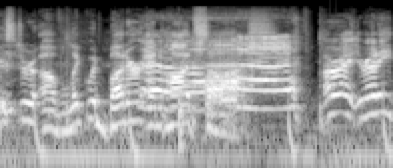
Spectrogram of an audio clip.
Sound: groans

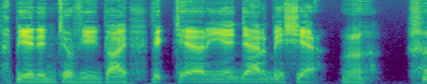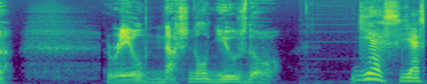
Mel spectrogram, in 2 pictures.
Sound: grunt

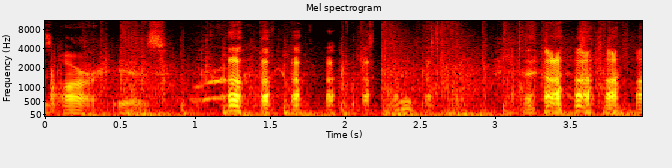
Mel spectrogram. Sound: laughing

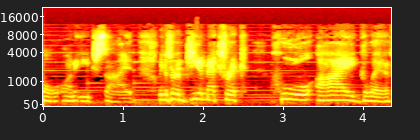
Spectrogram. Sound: none

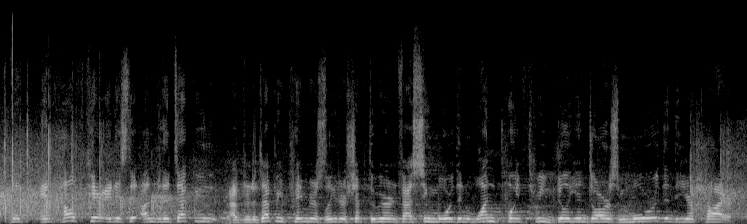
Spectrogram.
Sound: applause

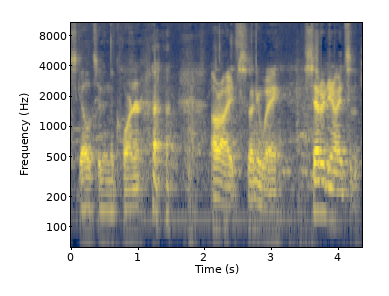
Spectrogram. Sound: giggles

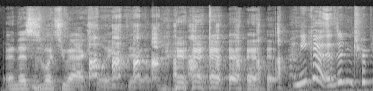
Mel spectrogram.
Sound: chuckles; laughs

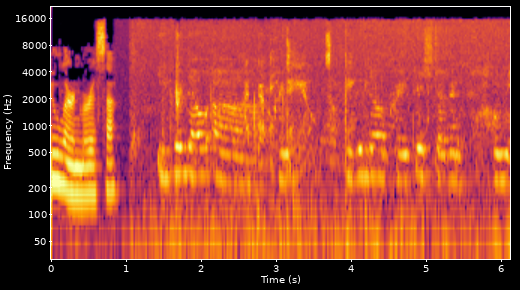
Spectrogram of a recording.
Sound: whispering

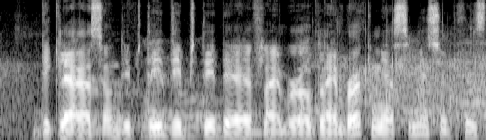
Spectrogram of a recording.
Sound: applause

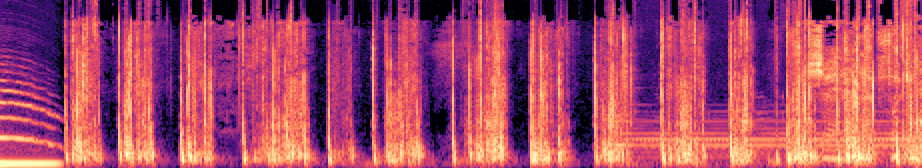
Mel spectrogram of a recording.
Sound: scraping sound

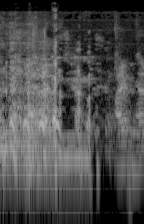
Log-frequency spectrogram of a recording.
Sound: group laughs

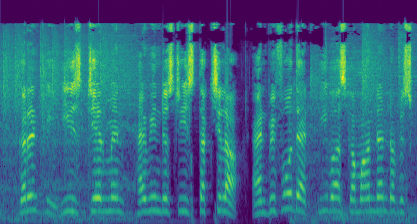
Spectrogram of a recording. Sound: hit

